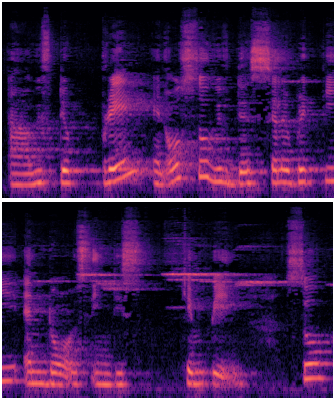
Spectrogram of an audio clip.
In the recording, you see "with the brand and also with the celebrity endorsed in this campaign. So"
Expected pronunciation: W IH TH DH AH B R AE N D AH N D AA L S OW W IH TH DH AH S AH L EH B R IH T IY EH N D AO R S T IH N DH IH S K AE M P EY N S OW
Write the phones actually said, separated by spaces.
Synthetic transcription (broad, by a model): W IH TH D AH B R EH N AH N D AA L S OW W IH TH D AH S AH L EH B R IH T IY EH N D AO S IH N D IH S K AE M P EY N S OW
